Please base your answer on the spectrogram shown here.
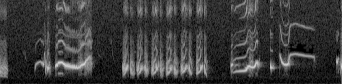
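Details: LeConte's thrasher giving a varied run of phrases: slurred rising whistles, then a rapid stutter of about a dozen short repeated notes, then more up-sliding whistled notes. The phrases are clear and close, with no other sounds.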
